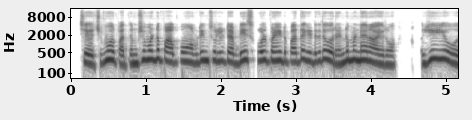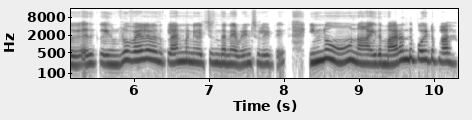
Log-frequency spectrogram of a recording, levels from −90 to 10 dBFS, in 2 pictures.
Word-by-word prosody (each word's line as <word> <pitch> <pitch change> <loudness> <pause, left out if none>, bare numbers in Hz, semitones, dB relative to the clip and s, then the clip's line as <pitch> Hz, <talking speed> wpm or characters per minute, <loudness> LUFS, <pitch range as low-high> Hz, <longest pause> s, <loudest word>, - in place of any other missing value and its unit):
"சரி 220 -4 +1
சும்மா 270 +6 +1
ஒரு 260 - -8
10 200 +1 -3
நிமிஷம் 290 +7 +1
மட்டும் 295 -2 +1
பார்ப்போம்" 250 +1 0
அப்பிடின்னு 270 +4 -1
சொல்லிட்டு 260 -2 -1
அப்பிடியே 255 +6 -1
ஸ்க்ரோல் 275 0 -1
பண்ணிட்டு 270 -2 0
பார்த்தா 260 +4 -1
கிட்டத்தட்ட 265 +3 0
ஒரு 220 - -3
2:00 265 +6 +1
மணி 280 -1 +3
நேரம் 260 -4 +2
ஆயிரும். 200 -2 -4 0.4
"அய்யயோ! 305 +3 +2 0.3
அதுக்கு 220 +2 -5
இவ்ளோ 220 +8 -1
வேலை 295 +2 +4
வந்து 250 -4 -2
பிளான் 240 +3 +1
பண்ணி 240 -2 -2
வச்சிருந்தேனே" 220 -1 -3
அப்பிடின்னு 210 +4 -6
சொல்லிட்டு 205 -1 -8 0.5
இன்னும் 275 -2 +4 0.2
நான் 215 -1 +1
இத 215 - -1
மறந்து 285 +8 +3
போயிட்டு 290 -1 0
பா 245 - +4
250 Hz, 205 wpm, -20 LUFS, 220-280 Hz, 0.5 s, வேலை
